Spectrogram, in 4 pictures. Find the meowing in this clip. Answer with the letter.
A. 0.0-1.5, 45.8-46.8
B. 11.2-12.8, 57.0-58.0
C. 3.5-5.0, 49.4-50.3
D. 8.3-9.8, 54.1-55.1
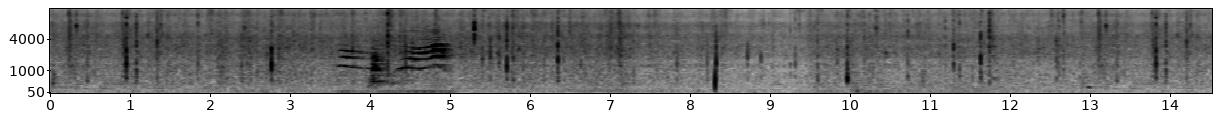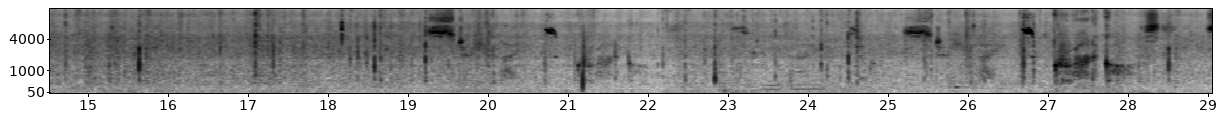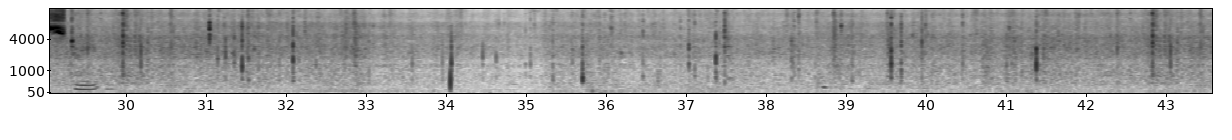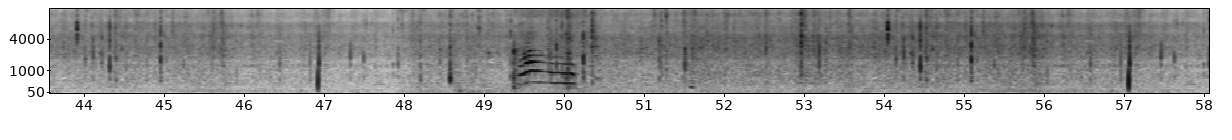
C.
